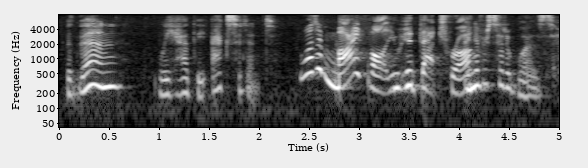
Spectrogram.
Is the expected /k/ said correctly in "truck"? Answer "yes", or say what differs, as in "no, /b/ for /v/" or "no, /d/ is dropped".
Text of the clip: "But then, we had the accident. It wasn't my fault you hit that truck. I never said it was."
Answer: no, /k/ is dropped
